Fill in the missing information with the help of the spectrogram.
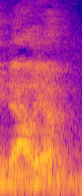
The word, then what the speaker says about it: Idalia: If you didn't know how to pronounce it, it's Idalia, Hurricane Idalia, which stuck out of there.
